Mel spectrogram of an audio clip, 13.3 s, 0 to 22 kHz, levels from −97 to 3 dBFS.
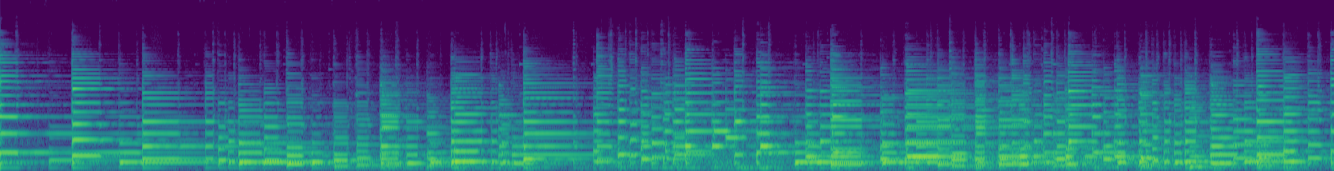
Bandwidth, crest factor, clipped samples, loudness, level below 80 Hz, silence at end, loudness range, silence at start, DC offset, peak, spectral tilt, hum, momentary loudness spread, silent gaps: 7.6 kHz; 16 dB; under 0.1%; -23 LUFS; -52 dBFS; 0 s; 3 LU; 0 s; under 0.1%; -6 dBFS; -7.5 dB/octave; none; 7 LU; none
